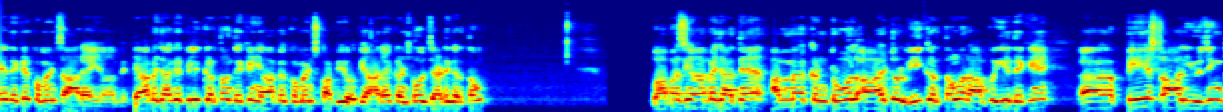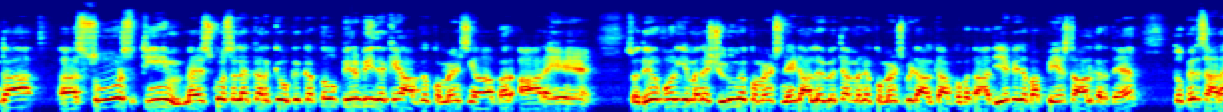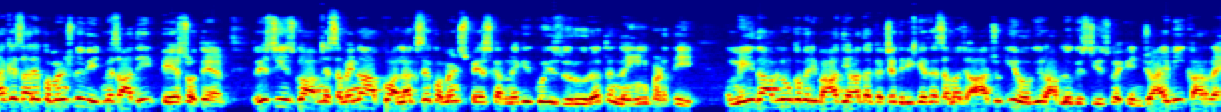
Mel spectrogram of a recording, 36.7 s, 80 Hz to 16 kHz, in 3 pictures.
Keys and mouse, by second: 1.3-2.5 drag, 3.3-4.3 drag, 4.4 ctrl+z, 13.4-14.5 drag, 14.9-16.0 drag, 16.7-17.7 drag, 17.8 click, 18.1-19.2 drag, 26.5 ctrl+z, 32.0 click, 33.2 ctrl+y.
